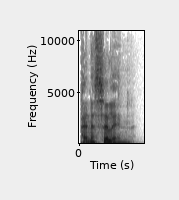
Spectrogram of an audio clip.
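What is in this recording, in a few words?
"penicillin", English, British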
